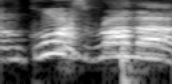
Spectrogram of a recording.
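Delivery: Scottish-sounding dwarf voice. Voicing a dwarf accepting a drink: Scottish-sounding dwarf voice. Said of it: "You sound Scottish".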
